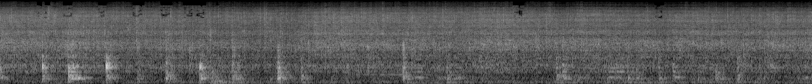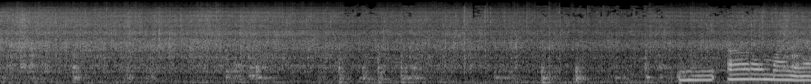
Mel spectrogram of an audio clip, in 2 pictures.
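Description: Chicken pieces sizzle steadily in a hot pan with ginger, broken by repeated scrapes and clacks of a spatula stirring and turning the meat, with a brief clatter near the end.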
